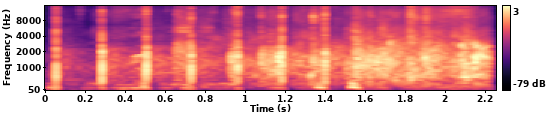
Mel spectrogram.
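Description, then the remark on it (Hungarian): A few scattered hand claps quickly build into steady, dense applause from a small group, moderately loud, with no one talking over it. “Tapsot.”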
